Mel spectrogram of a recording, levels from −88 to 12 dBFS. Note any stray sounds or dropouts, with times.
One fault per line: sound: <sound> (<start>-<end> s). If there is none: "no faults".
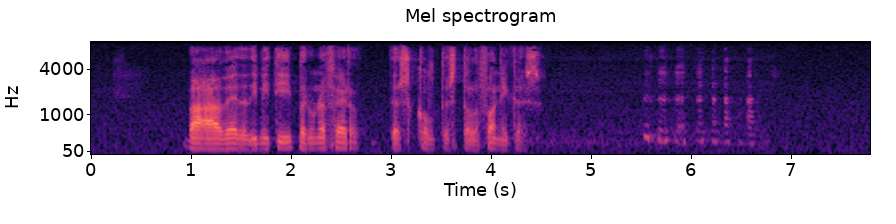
sound: laugh (5.5-6.7 s)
